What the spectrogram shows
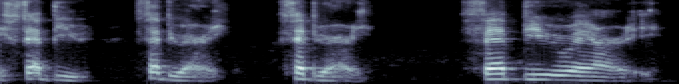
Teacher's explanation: we're not going to pronounce the first letter R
